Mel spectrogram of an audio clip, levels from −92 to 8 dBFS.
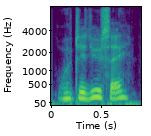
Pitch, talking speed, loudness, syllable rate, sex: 140 Hz, 265 wpm, -14 LUFS, 6.0 syllables/s, male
